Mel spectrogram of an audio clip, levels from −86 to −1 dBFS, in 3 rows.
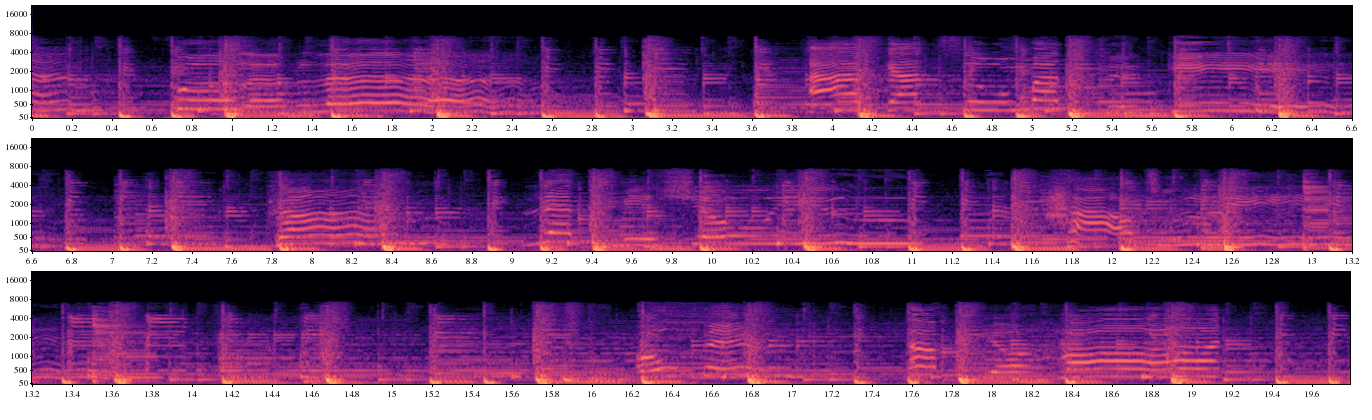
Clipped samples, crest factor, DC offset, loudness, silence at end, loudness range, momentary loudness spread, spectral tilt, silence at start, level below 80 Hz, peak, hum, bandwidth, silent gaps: under 0.1%; 18 dB; 0.2%; -27 LUFS; 0 s; 1 LU; 6 LU; -6.5 dB/octave; 0 s; -32 dBFS; -8 dBFS; none; 7.6 kHz; none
